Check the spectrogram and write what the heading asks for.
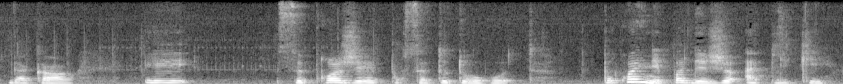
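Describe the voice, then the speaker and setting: A woman's voice: medium pitch, a little slow, a little mellow. A woman interviewer asking plain follow-up questions. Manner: plain, prompting follow-ups.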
